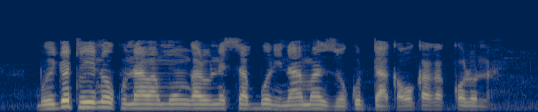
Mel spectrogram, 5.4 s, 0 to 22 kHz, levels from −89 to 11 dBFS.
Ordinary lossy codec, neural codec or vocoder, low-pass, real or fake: MP3, 48 kbps; none; 5.4 kHz; real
